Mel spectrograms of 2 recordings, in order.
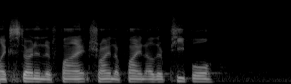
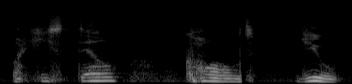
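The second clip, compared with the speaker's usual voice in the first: slow preaching emphasis; much slower than usual. Acted. Sermon climax, slow appeal.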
